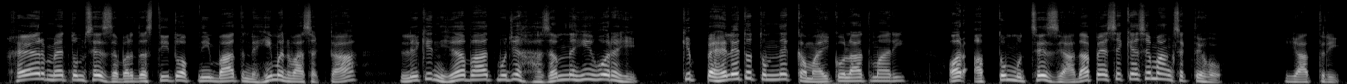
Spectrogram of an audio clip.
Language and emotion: Hindi, surprised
